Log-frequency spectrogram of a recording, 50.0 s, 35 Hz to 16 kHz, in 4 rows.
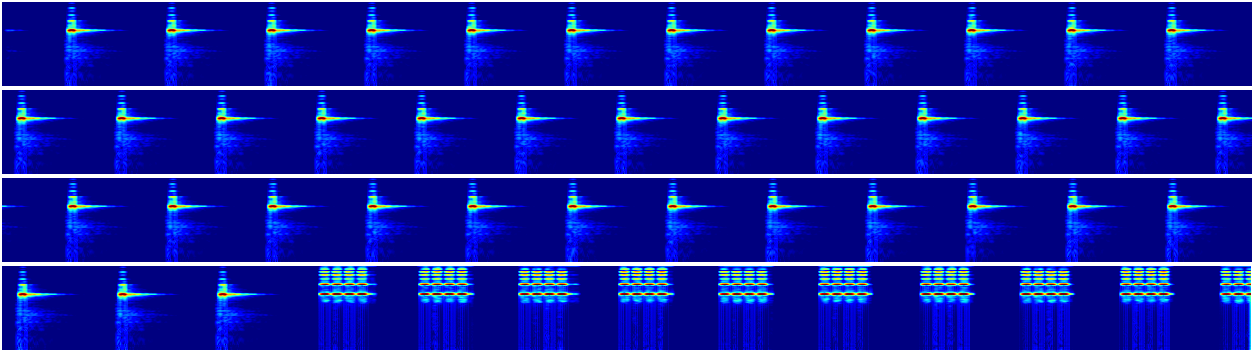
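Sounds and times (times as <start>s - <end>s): short high-pitched beeps: 40.7s - 49.9s.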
